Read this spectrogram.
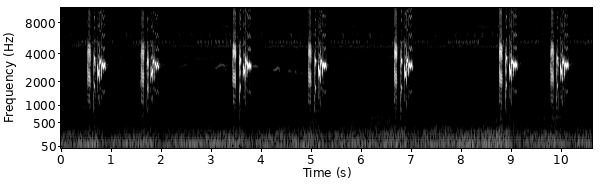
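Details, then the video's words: Energetic sooty-headed bulbul song, used to attract wild birds and make other bulbuls reply; bright bursts of quick tumbling whistles come in pairs and singles through ten seconds, with a soft steady tone and low rumble behind. "Suara Burung Kutilang Gacor❗ Lantang Bikin Gacor Kutilang Lain"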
